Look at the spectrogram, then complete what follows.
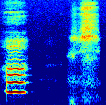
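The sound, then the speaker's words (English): A toddler breathes heavily right into a microphone, a short, squeaky voiced wheeze followed by a loud, rushing breath, with no talking. “The heavy breathing.”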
